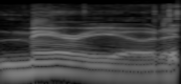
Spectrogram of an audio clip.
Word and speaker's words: Mariota: We're just now getting around to saying uh maybe we've been saying his name wrong for 10 years and it's it's not Mariota. It's Mariota.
